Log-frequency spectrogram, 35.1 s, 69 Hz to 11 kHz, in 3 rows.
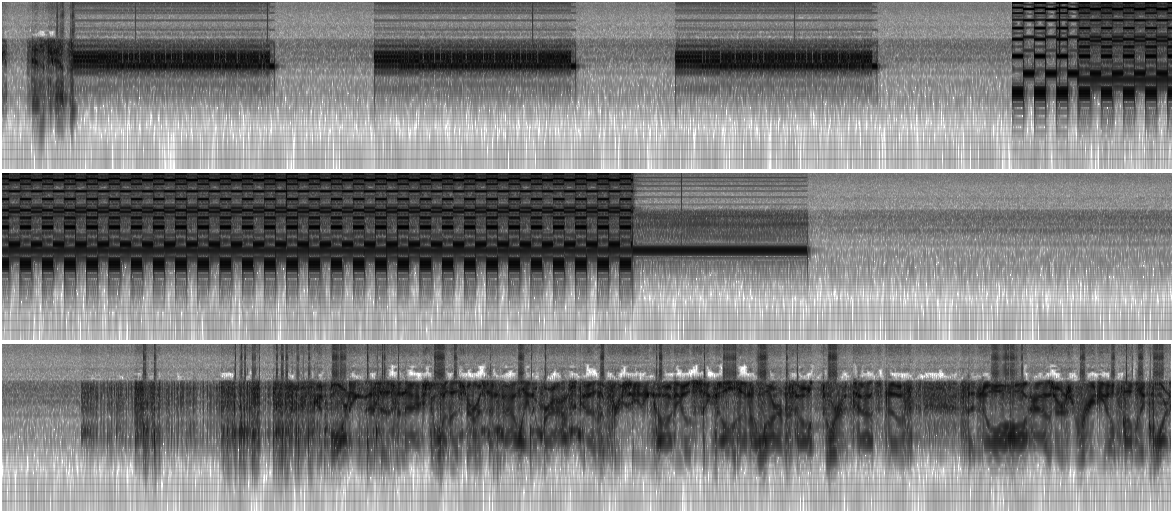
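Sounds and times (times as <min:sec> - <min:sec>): steady alert tone: 0:10.1 - 0:18.3, 0:26.8 - 0:29.6
fast-pulsing electronic alarm beep: 0:10.1 - 0:18.4, 0:27.8 - 0:29.4
buzzy data tones: 0:30.6 - 0:31.3.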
